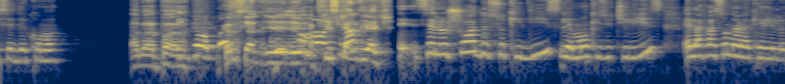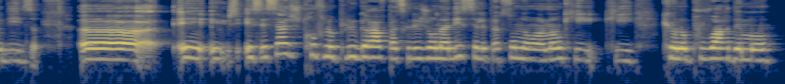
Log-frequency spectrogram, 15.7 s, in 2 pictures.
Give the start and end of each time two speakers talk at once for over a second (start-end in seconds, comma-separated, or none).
1.8-3.6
